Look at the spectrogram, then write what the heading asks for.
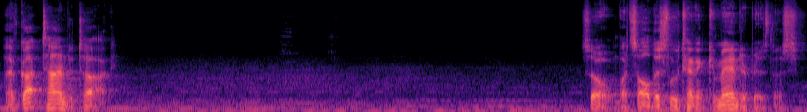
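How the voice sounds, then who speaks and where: Deep-voiced, steady military commander. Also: male voice, a little fast, faint music behind. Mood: firm, supportive. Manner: direct, clipped phrasing. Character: male military commander, steady, supportive, direct. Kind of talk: video game voice acting.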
